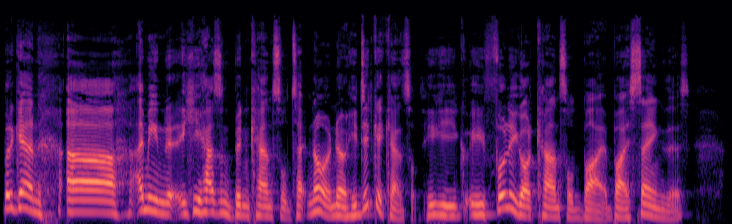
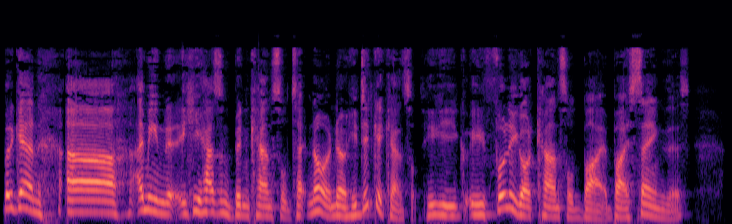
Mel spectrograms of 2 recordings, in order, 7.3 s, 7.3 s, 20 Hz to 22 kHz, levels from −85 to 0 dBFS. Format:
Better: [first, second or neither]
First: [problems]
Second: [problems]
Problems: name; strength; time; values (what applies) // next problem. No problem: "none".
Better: first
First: none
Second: garbled, watery; slightly; nothing above 9 kHz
